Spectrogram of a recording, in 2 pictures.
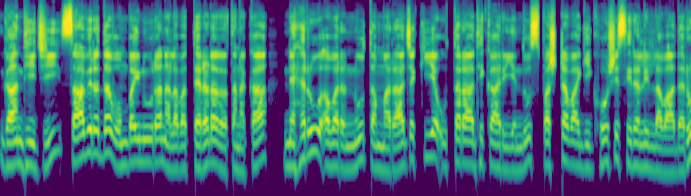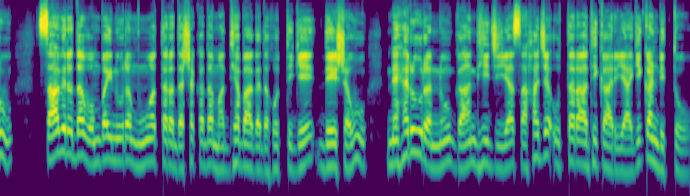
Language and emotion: Kannada, neutral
